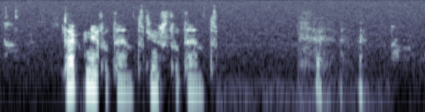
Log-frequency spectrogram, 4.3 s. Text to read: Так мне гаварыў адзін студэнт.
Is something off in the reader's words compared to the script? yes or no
yes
